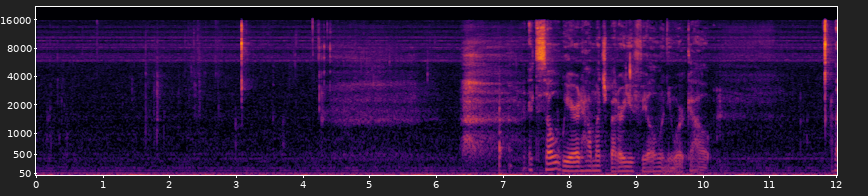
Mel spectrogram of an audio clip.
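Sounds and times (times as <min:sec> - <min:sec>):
soft chewing: 0:00.0 - 0:04.5
steady low hum: 0:00.0 - 0:12.0
sharp mouth clicks: 0:04.1 - 0:04.5, 0:11.8 - 0:12.0
breathy hiss: 0:04.2 - 0:07.7, 0:10.1 - 0:11.4
loud breath: 0:04.3 - 0:07.3.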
